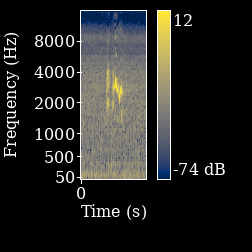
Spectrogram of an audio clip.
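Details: Sooty-headed bulbul lure call, used to draw wild birds in and described as lively and full of song: a short high note, then a quick bright warbled phrase of three linked chirps, over quiet background hiss.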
